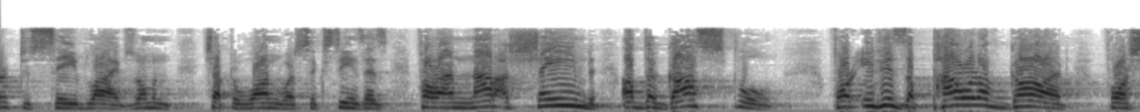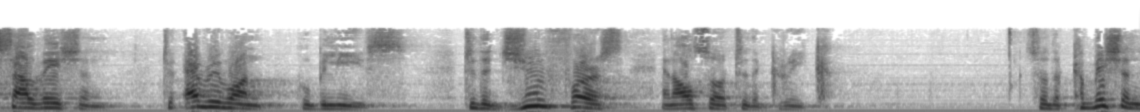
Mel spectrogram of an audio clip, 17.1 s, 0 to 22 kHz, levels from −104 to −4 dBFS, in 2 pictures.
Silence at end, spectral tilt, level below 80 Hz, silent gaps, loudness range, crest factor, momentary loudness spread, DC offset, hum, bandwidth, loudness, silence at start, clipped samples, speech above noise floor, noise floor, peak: 0 s; -4.5 dB/octave; -54 dBFS; none; 7 LU; 12 dB; 15 LU; under 0.1%; none; 8 kHz; -23 LUFS; 0 s; under 0.1%; 32 dB; -55 dBFS; -12 dBFS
